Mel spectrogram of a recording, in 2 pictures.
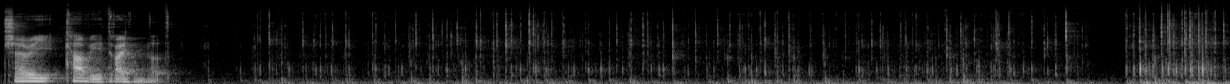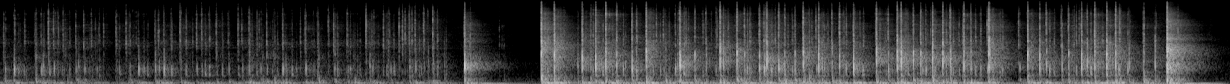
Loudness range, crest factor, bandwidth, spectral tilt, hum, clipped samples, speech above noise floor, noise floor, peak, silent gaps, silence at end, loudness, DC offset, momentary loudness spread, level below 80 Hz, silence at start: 23 LU; 26 dB; over 20 kHz; -3 dB/octave; none; under 0.1%; 33 dB; -55 dBFS; 0 dBFS; none; 0.05 s; -22 LUFS; under 0.1%; 24 LU; -36 dBFS; 0.05 s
